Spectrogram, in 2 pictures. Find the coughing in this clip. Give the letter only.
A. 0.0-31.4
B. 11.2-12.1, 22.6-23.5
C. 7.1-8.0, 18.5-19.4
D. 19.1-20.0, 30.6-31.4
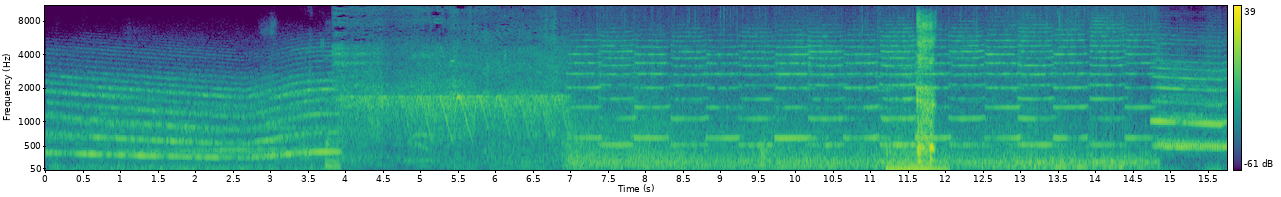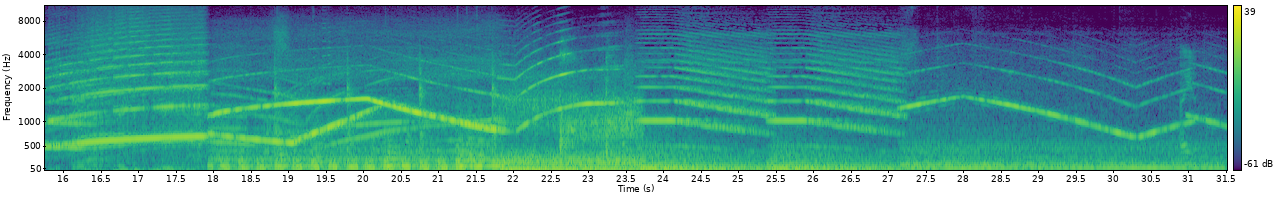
B.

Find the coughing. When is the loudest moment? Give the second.
12 s.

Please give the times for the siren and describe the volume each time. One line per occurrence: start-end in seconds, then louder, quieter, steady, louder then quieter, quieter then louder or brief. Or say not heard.
0.0-31.4 louder then quieter.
